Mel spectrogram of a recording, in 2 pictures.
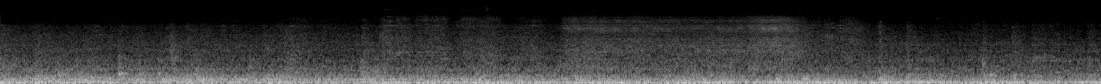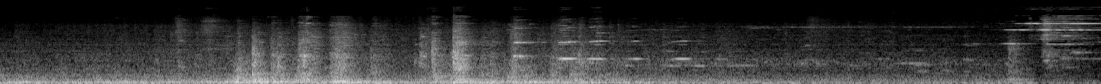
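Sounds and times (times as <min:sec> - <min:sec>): train wheel clacks: 0:00.0 - 0:19.8
train rumble: 0:00.0 - 0:22.0
wheel squeals: 0:16.0 - 0:22.0.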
